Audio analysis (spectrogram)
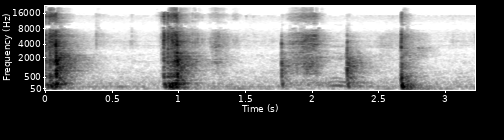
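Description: Onions being chopped with a knife on a cutting board, five distinct sharp chops spaced irregularly, close and fairly loud with no talking.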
